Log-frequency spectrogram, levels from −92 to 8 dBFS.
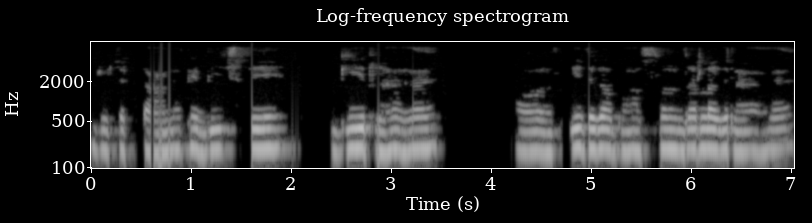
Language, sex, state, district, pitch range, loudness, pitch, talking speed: Hindi, female, Chhattisgarh, Balrampur, 180-195 Hz, -28 LUFS, 190 Hz, 145 wpm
